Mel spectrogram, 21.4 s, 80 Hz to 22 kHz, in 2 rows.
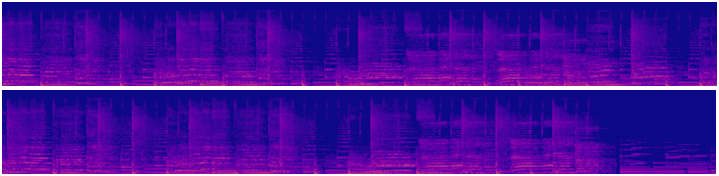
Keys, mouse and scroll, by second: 0.6 ctrl+s, 0.8-4.1 drag, 4.1 shift+,, 4.4 Return, 5.7 click, 5.8-7.2 typing, 7.2 ctrl+s, 10.6 ctrl+s, 10.6 click, 12.5 Return, 13.9 click, 14.1-18.1 typing, 17.5 Return, 19.3 click.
